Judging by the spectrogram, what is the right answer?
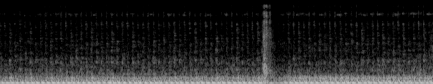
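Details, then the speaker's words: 1979 Chevy C30 V8 at idle, first run after eight years parked: lumpy idle with sharp, even puffing tick in time with firing; owner reports exhaust leaks galore and power steering not working. "steering appears not to work at all and there are exhaust leaks galore"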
